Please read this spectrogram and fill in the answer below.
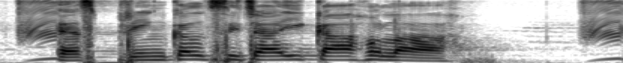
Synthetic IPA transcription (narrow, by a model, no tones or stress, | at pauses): espɾĩŋkəlsit͡ʃaːikaːɦolaː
